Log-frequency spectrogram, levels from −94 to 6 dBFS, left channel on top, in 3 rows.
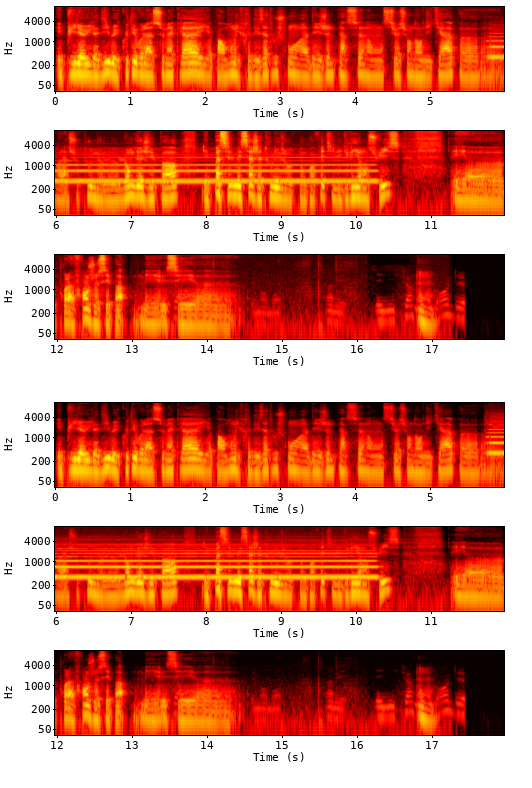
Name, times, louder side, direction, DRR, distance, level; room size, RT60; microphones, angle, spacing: voice 1, 0.0-14.4 16.8-17.0, left 4 dB, 50° left, 1.9 m, -30 dB
Wind instrument woodwind instrument, 5.7-10.4, right 3 dB, 40° right, 1.1 m, -28 dB
voice 2, 13.2-15.0 15.6-15.9 16.2-17.4, left 1 dB, 20° left, 4.3 m, -54 dB
head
